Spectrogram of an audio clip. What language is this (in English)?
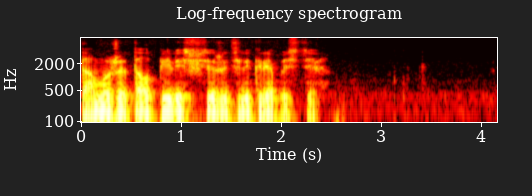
Russian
